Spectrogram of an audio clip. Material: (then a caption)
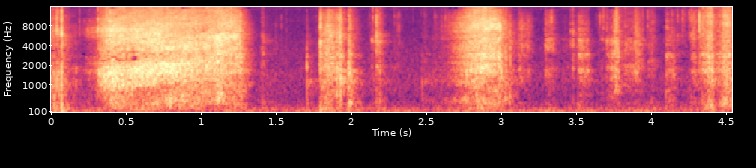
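Pine wood. A piece of sandpaper held in the fingers sands the face of a solid pine plank with a dark knot, held at an angle. Two long, bright, hissing rasps stand out, with shorter, quieter scratching strokes between and after them. The sound is dry and high with almost no low end.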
